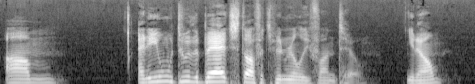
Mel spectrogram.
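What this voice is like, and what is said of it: Emotional, choked-up voice. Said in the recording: “I got a little emotional”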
